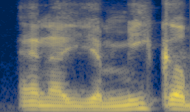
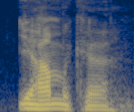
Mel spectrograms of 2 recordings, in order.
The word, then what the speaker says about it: yarmulke: More says Diamond District and a Yamika bling bling. Yarmulke.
